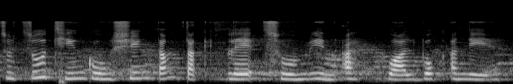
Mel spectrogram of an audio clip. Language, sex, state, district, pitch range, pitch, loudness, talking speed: Mizo, female, Mizoram, Aizawl, 240-270 Hz, 255 Hz, -19 LUFS, 150 wpm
